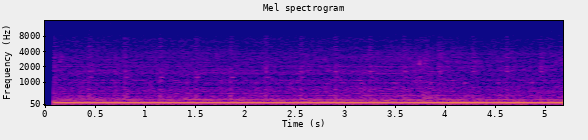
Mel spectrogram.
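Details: Samsung washing machine during the rinse cycle, after a repair: a low steady hum with a light, repetitive clicking on top that was not there before the fix.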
